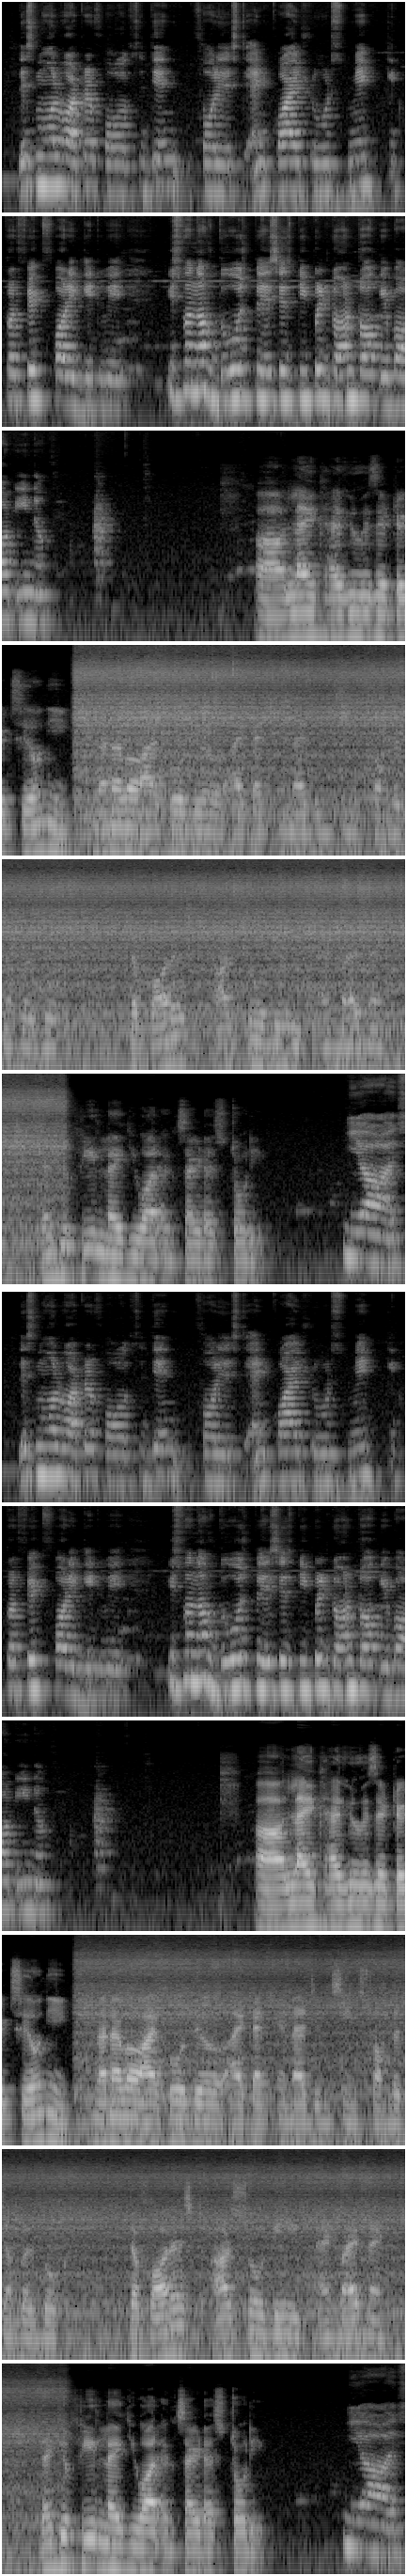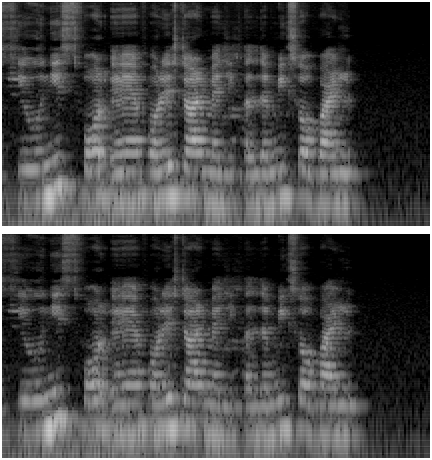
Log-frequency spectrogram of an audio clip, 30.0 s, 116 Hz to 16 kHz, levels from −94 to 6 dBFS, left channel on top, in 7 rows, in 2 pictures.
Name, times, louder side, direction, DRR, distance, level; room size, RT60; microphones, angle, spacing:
voice 1, 0.2-9.1 9.6-9.8 24.6-24.7 25.1-29.2, left 2 dB, 35° left, 0.8 m, -33 dB
voice 2, 11.3-17.8 18.5-21.3 21.8-24.2, right 4 dB, 50° right, 0.5 m, -29 dB
sound 1, 13.6-22.1, left 5 dB, 55° left, 1.0 m, -34 dB
5.3 x 2.2 x 4.6 m
head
